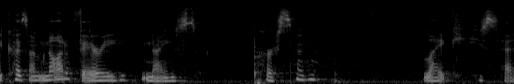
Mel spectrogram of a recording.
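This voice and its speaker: A woman's very deep, low voice with vocal fry and very wide pitch swings, at a very slow pace with long, frequent pauses. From Canada. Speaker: writer. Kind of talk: live storytelling performance. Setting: live audience.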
